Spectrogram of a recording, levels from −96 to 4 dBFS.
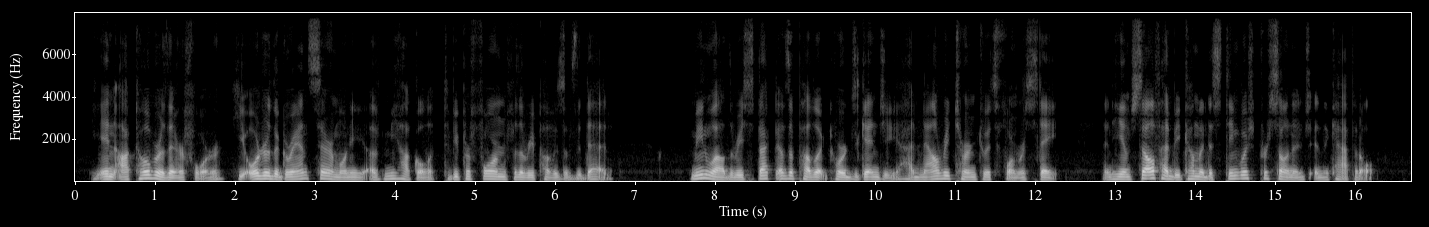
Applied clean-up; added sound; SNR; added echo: none; none; none; none.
